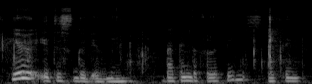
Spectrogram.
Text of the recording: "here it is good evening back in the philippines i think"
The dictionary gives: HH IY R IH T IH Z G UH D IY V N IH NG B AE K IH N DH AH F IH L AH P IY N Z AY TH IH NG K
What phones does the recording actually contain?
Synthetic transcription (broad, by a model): HH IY R IH T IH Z G UH D IY V N IH NG B AE K IH N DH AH F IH L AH P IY N S AY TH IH NG K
